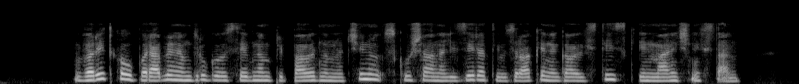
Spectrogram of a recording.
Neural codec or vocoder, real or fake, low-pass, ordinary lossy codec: codec, 16 kHz, 4 kbps, FreqCodec, smaller model; fake; 7.2 kHz; AAC, 32 kbps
